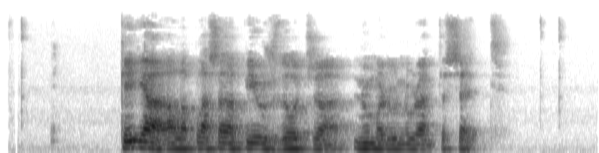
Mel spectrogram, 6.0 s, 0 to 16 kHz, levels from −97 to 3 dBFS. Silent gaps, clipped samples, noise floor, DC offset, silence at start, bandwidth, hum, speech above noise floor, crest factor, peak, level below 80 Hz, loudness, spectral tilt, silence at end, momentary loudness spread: none; under 0.1%; -70 dBFS; under 0.1%; 1.2 s; 9.8 kHz; none; 49 dB; 20 dB; -2 dBFS; -64 dBFS; -21 LUFS; -8 dB/octave; 1.25 s; 13 LU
